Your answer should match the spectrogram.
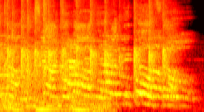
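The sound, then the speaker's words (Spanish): A crowd bursts into loud applause with shouts, cheers and howls, dense clapping filling the air for a few seconds before fading out at the end. “La gente explotó. Aplausos, gritos, alaridos.”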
